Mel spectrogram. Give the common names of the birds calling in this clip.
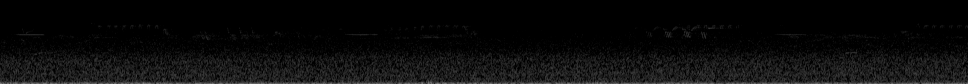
Mountain Chickadee, MacGillivray's Warbler, Mountain Quail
